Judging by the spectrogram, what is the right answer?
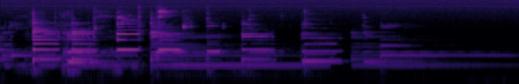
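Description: Guitar accompaniment playing the closing bars of a Scottish folk song after the singing ends: a few plucked notes and strums, then a final chord left to ring and die away.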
